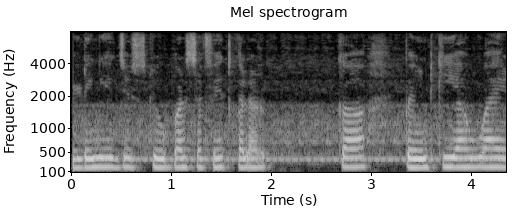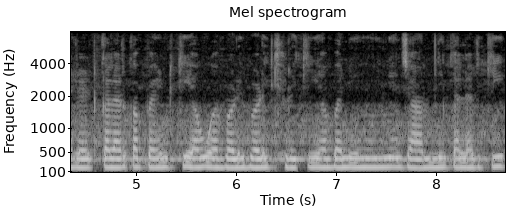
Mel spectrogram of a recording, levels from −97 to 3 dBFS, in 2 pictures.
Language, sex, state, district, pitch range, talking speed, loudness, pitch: Hindi, female, West Bengal, Kolkata, 185-190 Hz, 185 wpm, -22 LUFS, 185 Hz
